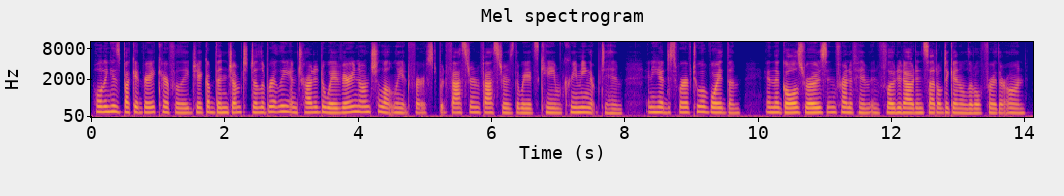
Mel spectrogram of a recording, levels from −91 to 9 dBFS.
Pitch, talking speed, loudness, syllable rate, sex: 210 Hz, 230 wpm, -18 LUFS, 6.3 syllables/s, female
